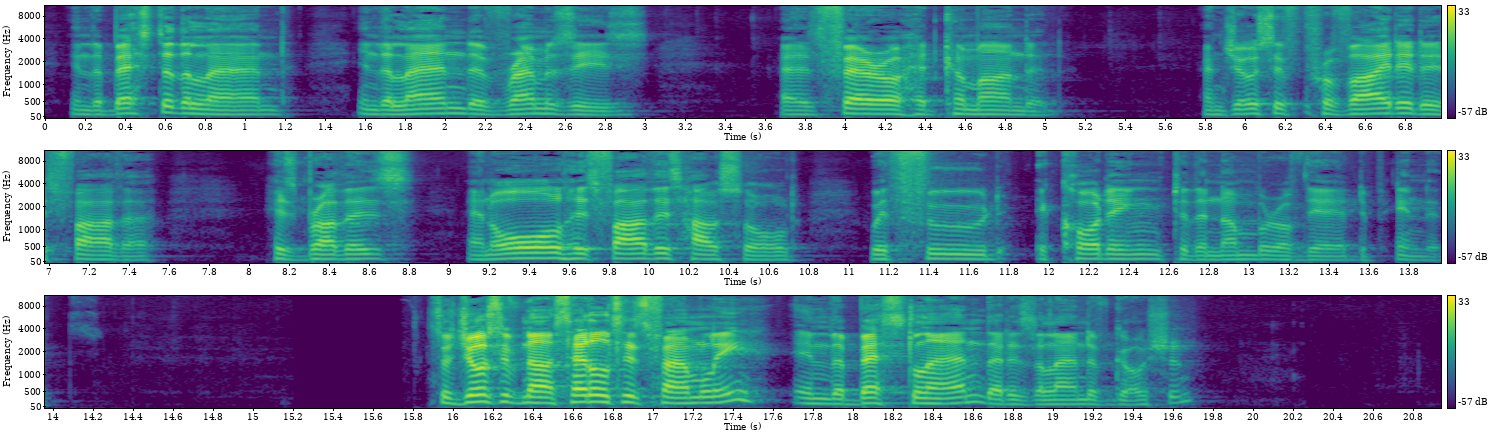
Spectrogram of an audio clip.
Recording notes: recorded live at Grace Community Bible Church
